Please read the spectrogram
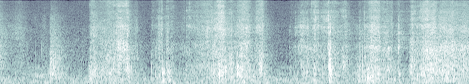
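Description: Faint, scattered rustling and crinkling of a thin foam packing sheet being unwrapped by hand.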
